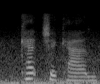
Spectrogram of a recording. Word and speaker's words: Ketchikan: Presuming that Google knows how to pronounce it. Apparently it's this. Ketchikan.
